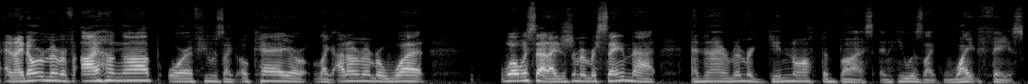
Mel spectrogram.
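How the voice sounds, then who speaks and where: A man's voice: mid-range voice, a bit bright, no room sound, studio quality. A man telling anecdotes in a casual, rambling, self-deprecating way, swearing freely as he hosts a video. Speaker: video host. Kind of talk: casual rambling storytelling to camera.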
